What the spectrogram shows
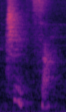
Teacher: в слові вчиться взагалі немає звука Т є ц подовжений пом'якшений звук ц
